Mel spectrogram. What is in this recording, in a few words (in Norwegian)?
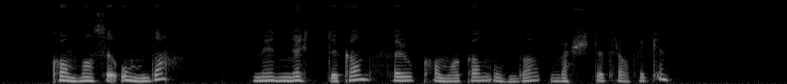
kamma se onda, Numedalsmål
